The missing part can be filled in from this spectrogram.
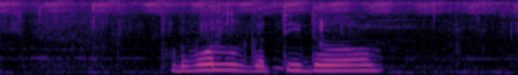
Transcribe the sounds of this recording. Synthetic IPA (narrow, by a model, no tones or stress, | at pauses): pʰuʈbɔlɡət̪id̪ɔ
